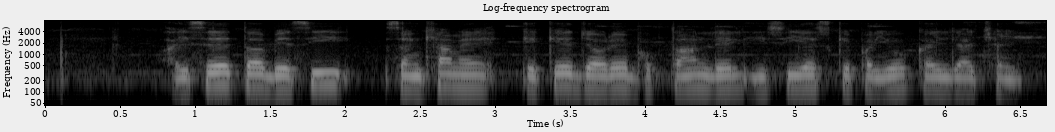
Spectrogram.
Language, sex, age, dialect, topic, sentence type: Magahi, male, 46-50, Western, banking, statement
